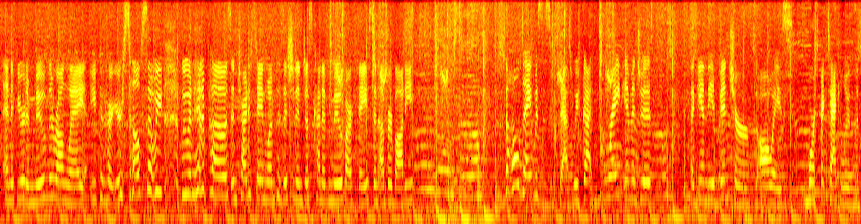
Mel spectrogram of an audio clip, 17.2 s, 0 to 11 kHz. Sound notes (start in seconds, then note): 2.4 chuckles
